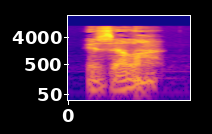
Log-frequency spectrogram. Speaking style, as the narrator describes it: he said hoarsely

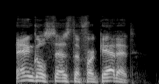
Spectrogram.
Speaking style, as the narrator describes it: the other clean man shouted

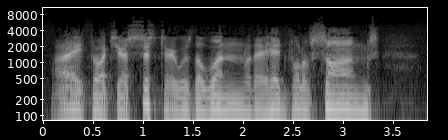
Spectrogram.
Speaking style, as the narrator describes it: the hound growled

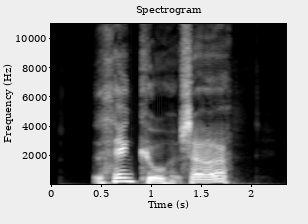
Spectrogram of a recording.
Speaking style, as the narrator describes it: murmured

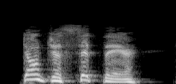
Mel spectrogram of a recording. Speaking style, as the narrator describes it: he yelled at Gentry

